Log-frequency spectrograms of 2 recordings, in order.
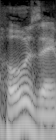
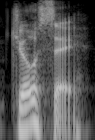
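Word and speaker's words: José: i just found out you say it's not jose mourinho it's jose as he says it in the documentary that he gets so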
